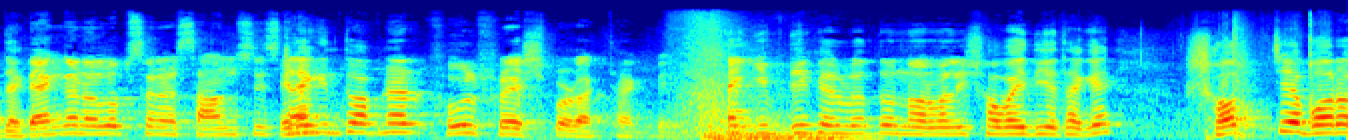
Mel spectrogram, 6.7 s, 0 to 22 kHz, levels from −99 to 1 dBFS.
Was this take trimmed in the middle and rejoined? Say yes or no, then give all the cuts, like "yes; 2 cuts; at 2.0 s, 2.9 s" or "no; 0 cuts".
yes; 1 cut; at 3.7 s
